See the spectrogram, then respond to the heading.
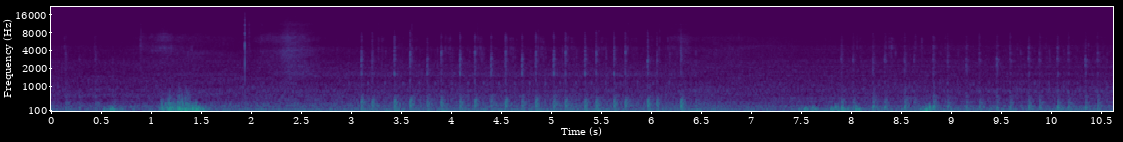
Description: In this video I showcase a knocking clunk noise that happens when rocking the steering wheel back and fourth on a Mazda CX-30 2021 model.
